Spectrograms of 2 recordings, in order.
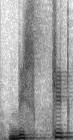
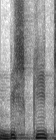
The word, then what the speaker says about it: biscuit: बिस्किट, बिस्किट, दरअसल बिस्कुट, हमारे यहाँ बिस्किट को बिस्कुट बोला जाता है, तो बिस्कुट नहीं है, ये बिस्किट है, तो बिस्किट है तो ये सही हो सकता है।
